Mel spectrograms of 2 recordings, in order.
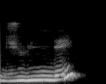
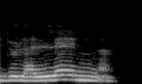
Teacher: on va dire du lait on ferme et de la laine parce qu'il y a le N phonétique donc on ouvre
